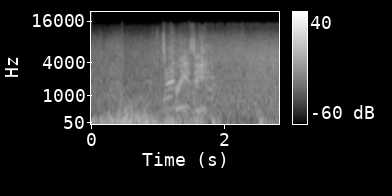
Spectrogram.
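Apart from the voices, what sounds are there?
strong wind at Vista House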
